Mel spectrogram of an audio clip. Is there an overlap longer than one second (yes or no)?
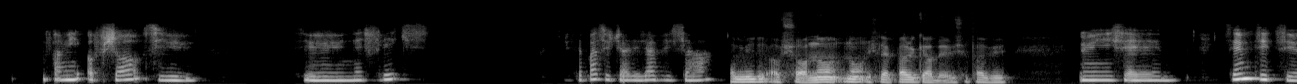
no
